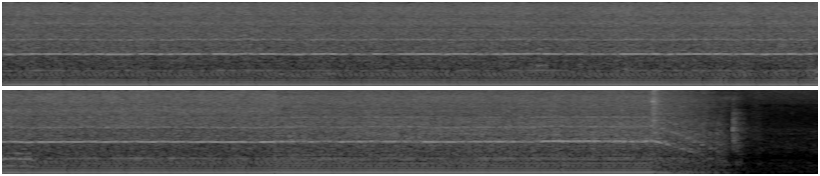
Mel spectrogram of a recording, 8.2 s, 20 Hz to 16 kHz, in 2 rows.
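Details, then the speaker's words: 2006 Honda CBR600 after fuel pump replacement, first start after the pump primes: a smooth, even idle hum with a faint steady high whine, holding rpm for seven seconds before a clean shutdown; healthy. "give it a go keep everything crossed hasn't gone bang hasn't made any stupid noises and it's ticking over mark"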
